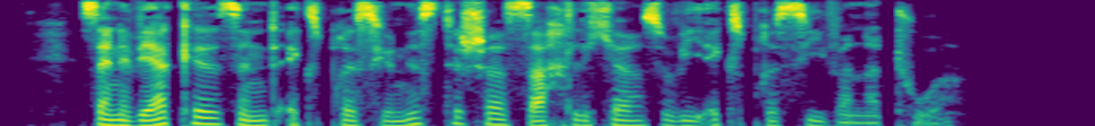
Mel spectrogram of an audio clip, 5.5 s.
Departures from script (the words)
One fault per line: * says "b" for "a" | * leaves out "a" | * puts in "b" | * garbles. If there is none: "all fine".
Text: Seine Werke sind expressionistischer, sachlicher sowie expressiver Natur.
all fine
